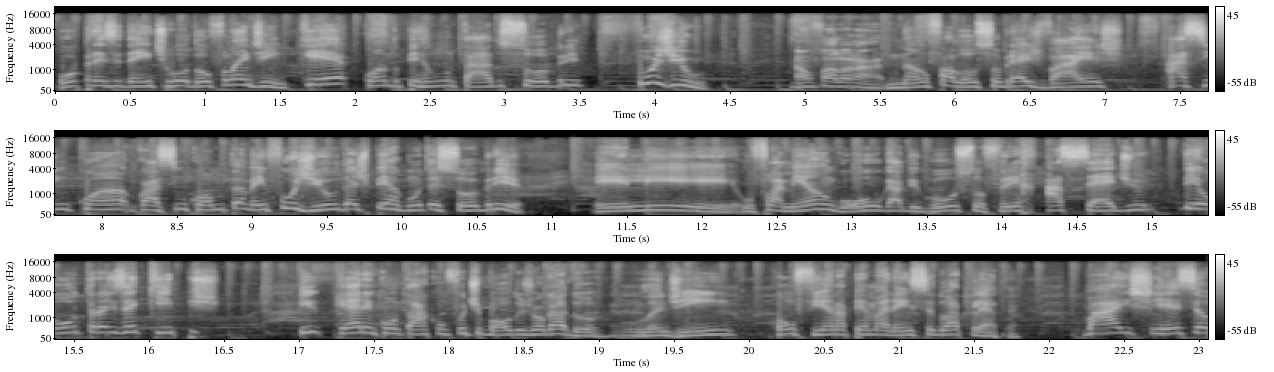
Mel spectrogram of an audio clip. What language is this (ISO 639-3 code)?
por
